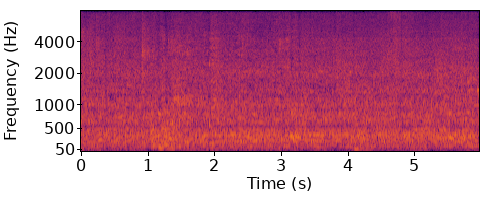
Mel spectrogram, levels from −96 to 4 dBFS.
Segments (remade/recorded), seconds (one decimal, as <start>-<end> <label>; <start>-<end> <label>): 0.0-1.0 remade; 1.0-3.3 recorded; 3.3-6.0 remade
